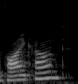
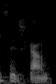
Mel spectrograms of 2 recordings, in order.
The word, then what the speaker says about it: Viscount: V count it the vi count it's pronounced VI count but you read it as Viscount I'm Dutch I'm the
